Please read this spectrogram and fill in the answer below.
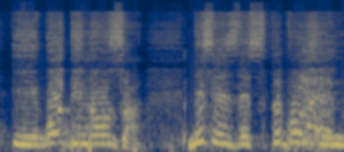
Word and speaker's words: Ibom: Ibom. This is this people in Delta State. They call Naja, South, and whatever rubbish they can come up with. Ibom.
